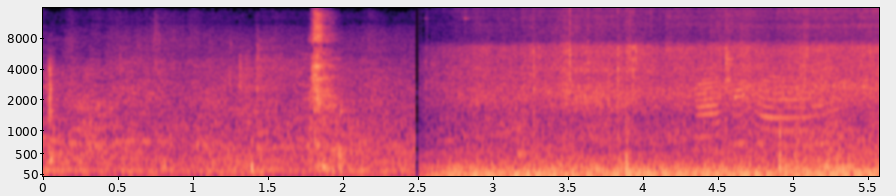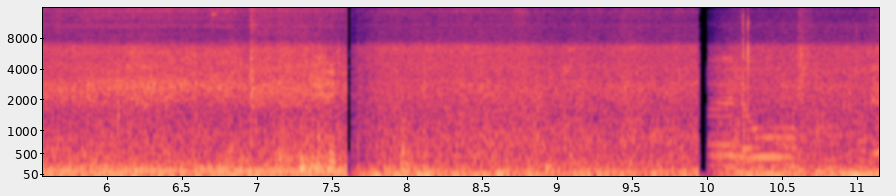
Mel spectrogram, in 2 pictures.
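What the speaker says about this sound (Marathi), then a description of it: "हे बोट मध्ये बसलोय आम्ही इथे." A large ship-like boat cruises across the sea toward an island off Pattaya, Thailand, its steady engine rumble and wind rush filling the scene while voices chatter over it.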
